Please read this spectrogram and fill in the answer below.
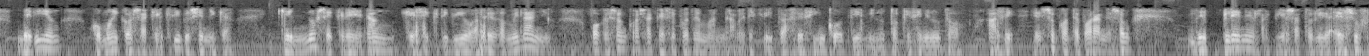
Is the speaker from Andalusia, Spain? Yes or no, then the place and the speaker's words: yes; Jaén, Andalusia, Spain; y luego con una aceitunita de mi tierra, de aquí de Jaén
